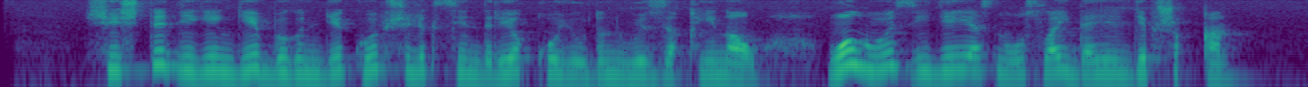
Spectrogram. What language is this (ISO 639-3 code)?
kaz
